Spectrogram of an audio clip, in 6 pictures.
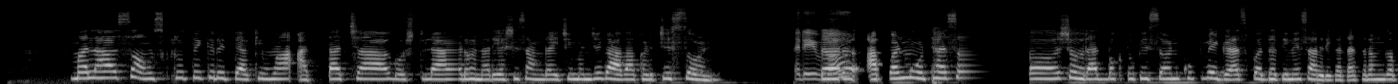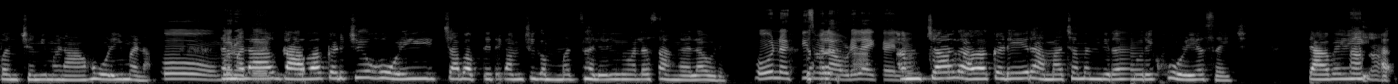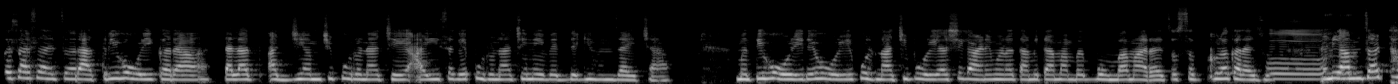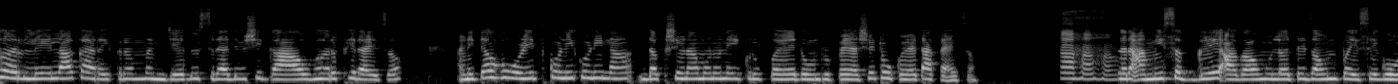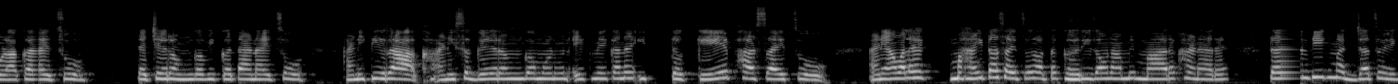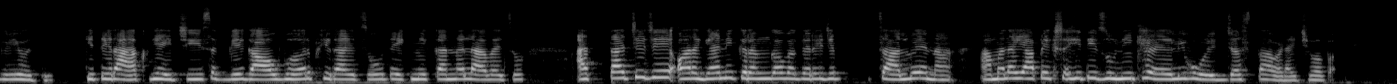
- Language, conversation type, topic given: Marathi, podcast, तुमच्या जवळच्या मंडळींसोबत घालवलेला तुमचा सर्वात आठवणीय अनुभव कोणता आहे?
- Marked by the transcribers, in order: static; distorted speech; unintelligible speech; chuckle; stressed: "इतके"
